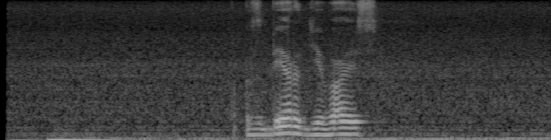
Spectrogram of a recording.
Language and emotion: Russian, sad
